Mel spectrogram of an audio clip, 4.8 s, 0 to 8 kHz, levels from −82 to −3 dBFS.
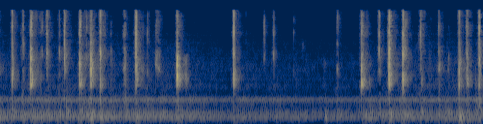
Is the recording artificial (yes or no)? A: yes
